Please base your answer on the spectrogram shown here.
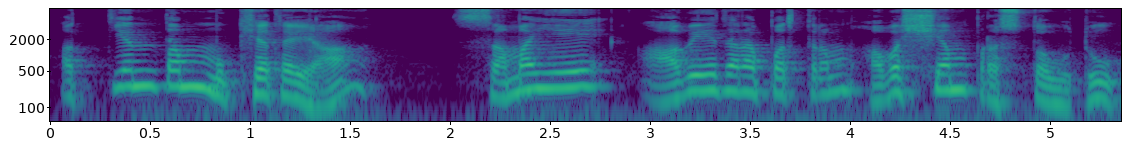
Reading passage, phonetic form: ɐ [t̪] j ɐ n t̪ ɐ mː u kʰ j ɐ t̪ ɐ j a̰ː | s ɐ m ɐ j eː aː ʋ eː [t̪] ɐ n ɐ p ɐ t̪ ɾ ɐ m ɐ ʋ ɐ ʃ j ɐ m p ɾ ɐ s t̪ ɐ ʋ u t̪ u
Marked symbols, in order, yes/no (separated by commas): yes, no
